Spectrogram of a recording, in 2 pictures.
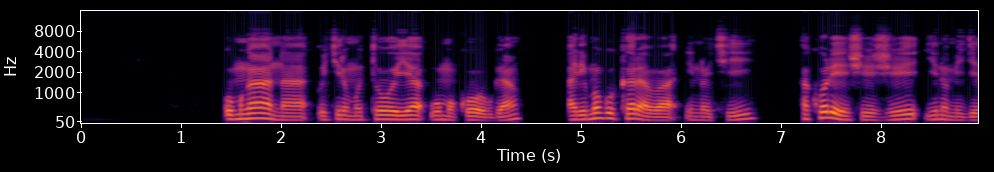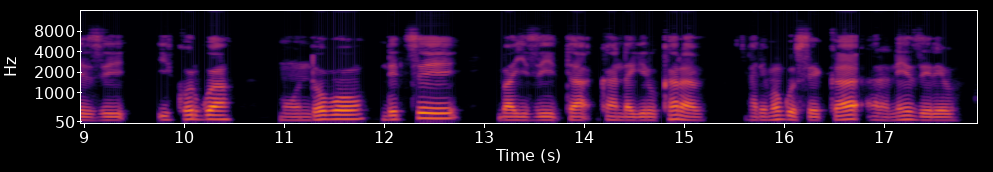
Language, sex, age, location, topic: Kinyarwanda, male, 18-24, Huye, health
